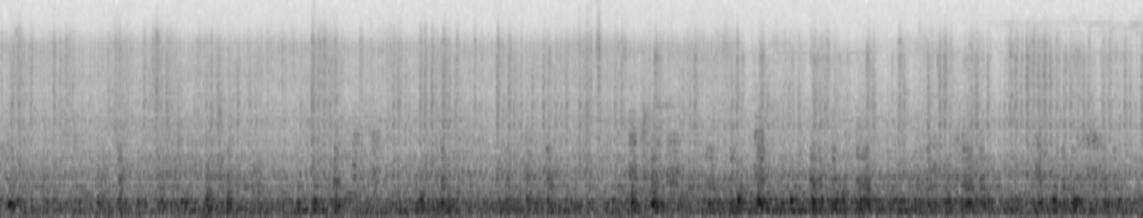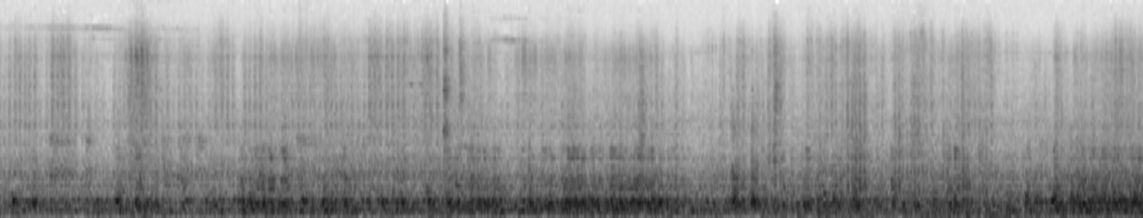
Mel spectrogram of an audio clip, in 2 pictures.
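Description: Running noise inside a Ganz-Mavag electric multiple unit travelling at speed: a steady low rumble of wheels on rail, with scattered clicks over the track and a sharper one about halfway through.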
